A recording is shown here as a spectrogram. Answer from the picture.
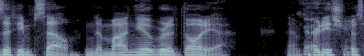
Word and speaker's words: Nemanja Radoja: Just as a reminder, I sent you the pronunciation that he says it himself. Nemanja Radoja.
